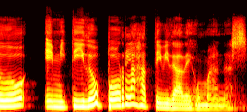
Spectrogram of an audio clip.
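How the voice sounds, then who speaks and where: A woman with an Andalusian accent speaks at a fairly quick pace in a very clean recording with a silent background and a dry, close sound with no echo. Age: 50s. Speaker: marine scientist. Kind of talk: lecture.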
